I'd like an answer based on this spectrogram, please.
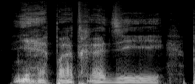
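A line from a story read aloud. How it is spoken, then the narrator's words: Rasping. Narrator (Russian): прохрипел он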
